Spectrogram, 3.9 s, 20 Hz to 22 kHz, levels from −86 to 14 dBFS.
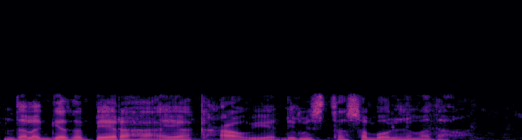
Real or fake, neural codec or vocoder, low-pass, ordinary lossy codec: fake; codec, 16 kHz, 16 kbps, FunCodec, trained on Chinese and English, 50 frames a second; 7.2 kHz; none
